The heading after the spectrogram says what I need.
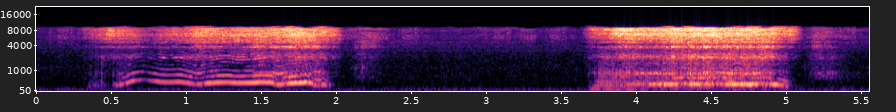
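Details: Sleeper recorded with Snore Lab app, about 4 hours sleep with roughly 3 hours (80%) snoring, snore score 166: two loud, long rattling, vibrating snores separated by quiet breathing; heavy snoring.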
